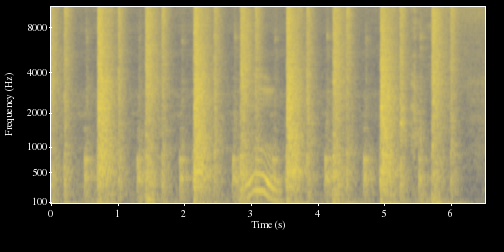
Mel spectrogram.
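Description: Short, irregular bursts of hissing, one or two a second, from a high-pressure polyurea and foam spray machine. A brief rising-and-falling whine comes about halfway through.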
